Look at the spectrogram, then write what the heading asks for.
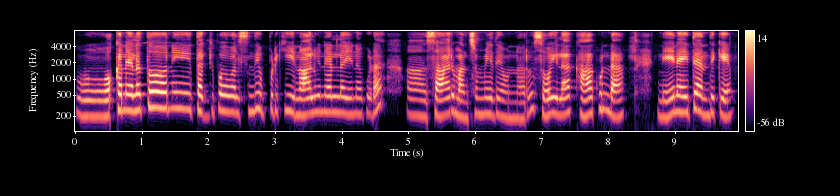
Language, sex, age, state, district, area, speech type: Telugu, female, 45-60, Andhra Pradesh, Alluri Sitarama Raju, rural, spontaneous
